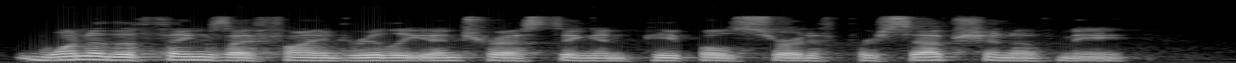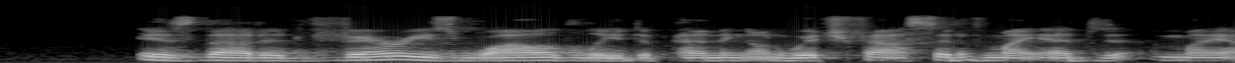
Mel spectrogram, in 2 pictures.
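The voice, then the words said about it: Accent passing as John Smith. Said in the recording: “this accent, where I could call you up and tell you my name was John Smith and you'd probably believe me”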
